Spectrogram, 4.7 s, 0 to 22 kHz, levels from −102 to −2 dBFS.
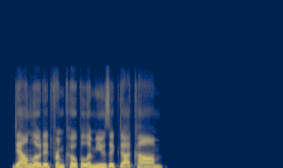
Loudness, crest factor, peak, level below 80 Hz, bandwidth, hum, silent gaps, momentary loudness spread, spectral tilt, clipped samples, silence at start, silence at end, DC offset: -21 LUFS; 16 dB; -8 dBFS; -72 dBFS; 11.5 kHz; none; none; 5 LU; -7 dB/octave; under 0.1%; 0.2 s; 2 s; under 0.1%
